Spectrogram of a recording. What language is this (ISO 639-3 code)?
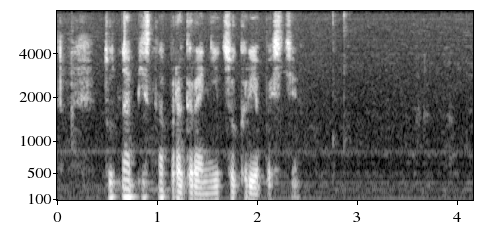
rus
